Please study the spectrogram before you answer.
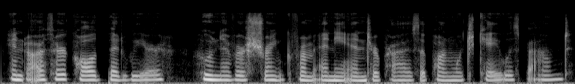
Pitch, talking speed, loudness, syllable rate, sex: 205 Hz, 155 wpm, -19 LUFS, 4.7 syllables/s, female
